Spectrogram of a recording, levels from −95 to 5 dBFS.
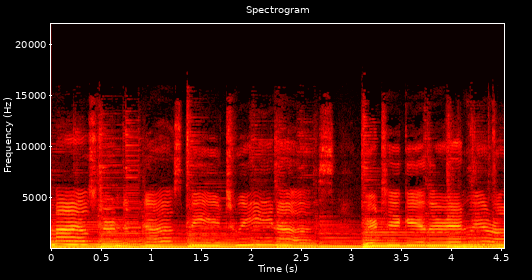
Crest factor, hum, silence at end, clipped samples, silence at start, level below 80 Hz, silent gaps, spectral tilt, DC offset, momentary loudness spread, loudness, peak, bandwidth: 14 dB; none; 0 s; under 0.1%; 0 s; -58 dBFS; none; -6 dB/octave; under 0.1%; 4 LU; -28 LUFS; -14 dBFS; 15.5 kHz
